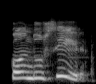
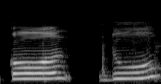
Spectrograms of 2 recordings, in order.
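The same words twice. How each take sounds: First: Said in the usual way. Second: Conducir very slowly as con... du... cir; syllable by syllable. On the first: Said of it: "la letra E". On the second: Shown as a demonstration. Teacher counting syllables for the class, conducir split in three. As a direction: break conducir into three separate beats with pauses. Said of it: "solamente la palabra a conducir".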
